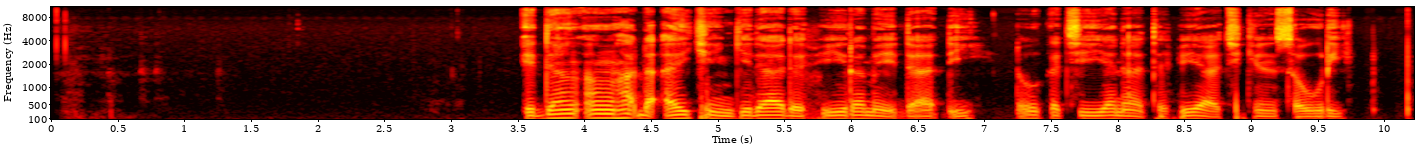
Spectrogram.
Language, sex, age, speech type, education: Hausa, male, 46-60, read, primary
